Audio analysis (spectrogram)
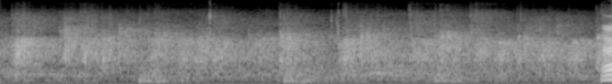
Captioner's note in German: Beifall bei der FDP und bei Abgeordneten der SPD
